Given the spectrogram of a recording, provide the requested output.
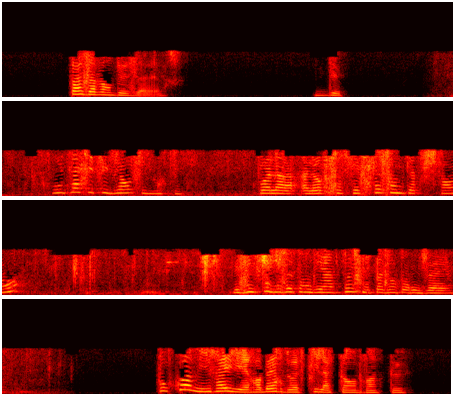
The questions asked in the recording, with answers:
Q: Pourquoi Mireille et Robert doivent-ils attendre un peu?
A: Parce que ce n'est pas encore ouvert.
